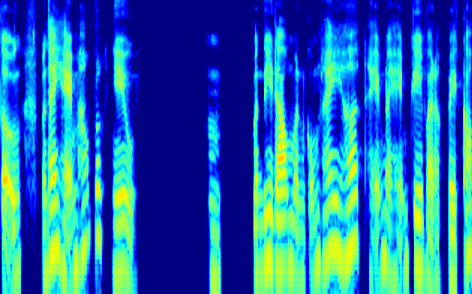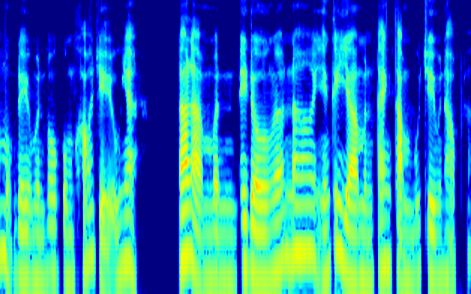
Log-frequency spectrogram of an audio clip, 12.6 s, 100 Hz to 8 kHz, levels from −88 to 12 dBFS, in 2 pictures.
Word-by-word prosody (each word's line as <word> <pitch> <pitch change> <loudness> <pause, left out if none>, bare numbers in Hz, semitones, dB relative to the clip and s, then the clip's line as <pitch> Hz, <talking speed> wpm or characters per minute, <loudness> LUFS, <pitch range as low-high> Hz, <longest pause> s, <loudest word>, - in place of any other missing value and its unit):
tượng, 140 - +3 0.3
mình - - -2
thấy 190 +3 +6
hẻm 155 - +5
hóc 200 +8 -4
rất 240 -1 -1
nhiều. 145 +1 +1 1.0
Ừm, 125 -2 -9 0.4
mình 140 0 -2
đi 165 +2 +2
đâu 155 -1 +7
mình 140 -4 -5
cũng 160 +7 -6
thấy 195 +4 +1
hết 200 +5 +1
hẻm - - -2
này 145 -4 -2
hẻm 135 +5 -5
kia 160 -2 0
và - - 0
đặc 125 - -4
biệt 120 -1 0
có - - +2
một 190 - -6
điều 125 -2 -3
mình 120 -1 -7
vô 140 +1 -5
cùng 125 -3 -9
khó 170 - -2
chịu 130 - -3
nha. 165 - 0 0.6
Đó 170 +3 +9
là 150 -8 +5
mình 125 0 -6
đi 150 0 +1
đường 125 -3 +2
á 150 +2 0
nó 190 +1 -1
những 130 +1 -4
cái 195 - 0
giờ 125 -4 +5
mình 120 -1 -7
tan 155 +3 0
tầm 120 - +1
buổi 130 +3 -11
chiều 130 -2 0
mình 125 - -11
học 125 - -5
đó, 190 - -20
145 Hz, 235 wpm, -27 LUFS, 125-170 Hz, 1.0 s, Đó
